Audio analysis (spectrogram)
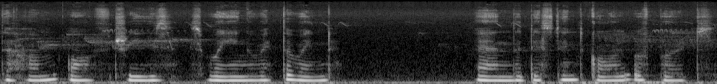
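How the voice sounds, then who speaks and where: A woman leading a scripted guided meditation in a soft, breathy voice that often nears a whisper, unhurried and measured with pauses between short phrases. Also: mid-range voice, flat delivery, slight background noise.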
